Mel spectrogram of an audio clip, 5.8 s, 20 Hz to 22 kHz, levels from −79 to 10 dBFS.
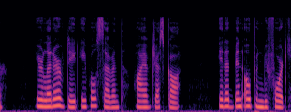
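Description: Speech, with one short burst at 4.72 to 4.74 s that has the signature of a corrupt frame decoded. Bit errors in the compressed stream led the decoder to misread gains and spectral codes for what sounds like a couple of consecutive frames. It still played them, placing energy where the speech has none. The result is a brief, fairly loud glitch peaking somewhere around -15 dBFS, lasting only as long as the damaged frames.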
